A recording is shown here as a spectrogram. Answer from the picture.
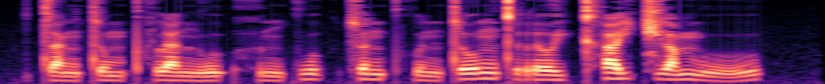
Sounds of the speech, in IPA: ta˩˦ŋto˨˩mpʰla˨˩n wu˨˩ʔhɯ˩˦ŋkwu˦˥k̚ so˦˥npʰu˩˦ntoː˥˩ŋtrɤː˧j kʰa˥˩jt͡ɕɯ˦˥a̯ muː˩˦

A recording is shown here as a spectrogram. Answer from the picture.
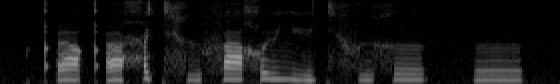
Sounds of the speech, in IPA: qʼi˩ɐ̯qʼɛ˩ħə˥tʲxʏ˩ fa˦χy˦lʲeː˩tʲ fʏ˨xə˦ | əː˨

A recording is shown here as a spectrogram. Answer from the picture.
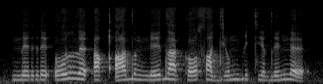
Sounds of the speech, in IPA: n̪ere ʔolːɛ ʔaqʼad̪ʌ ŋeda ku sˤadʲombi tʲad̪eŋɛ

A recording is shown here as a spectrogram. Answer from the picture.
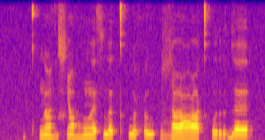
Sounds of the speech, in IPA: kʷʰɑ̃zɕɑ̃ ɦõɐ̯suɐ̯ kʰuħu | ɮɑʕɑkʰor ɡɜ

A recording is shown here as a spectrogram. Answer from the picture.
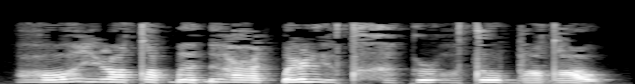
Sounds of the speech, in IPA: ɦɔɦi̤ɭotˤɨ ɓə ɗə̤ʕɪ k͡pəɭlʲɔ̤t xə̤kɹɔ̤ tobɔdˤo

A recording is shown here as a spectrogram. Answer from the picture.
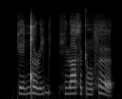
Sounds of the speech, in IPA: ke ŋ͡ǃœɭib | hĩɭaxɐ ʈõ fœ

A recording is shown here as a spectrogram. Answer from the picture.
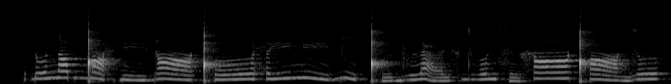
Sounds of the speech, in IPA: ɗo˧˥nɑ˥bŋ͡ǃɑ˥˩xɗyː˨˩ ɡɑː˥˩ǃʰoː˧˥ ħyː˧˥ŋyː˥˩bi˥˩ ǃʰɯ˩˧ɡvɯ˧˥ ʕy˩˧xdʱo˥nsɯ˨˩ xɑː˥ǃʰɑː˥˩ŋzo˥

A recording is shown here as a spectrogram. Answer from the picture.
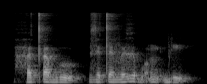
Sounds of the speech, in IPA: hɐ tʼɐ bu | zɘtɛvɘ ɣɘbɔ̰ ŋḛ bi

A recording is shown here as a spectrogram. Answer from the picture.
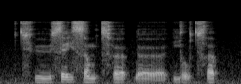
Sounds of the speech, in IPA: t͡sʰyː˨ se˥jsɐ˧mt͡sʰœː˨k̚lœː˨˩ | jo˨˩wt͡sʰɐ˧p̚

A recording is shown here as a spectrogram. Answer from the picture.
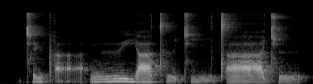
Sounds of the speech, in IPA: cʰiɳpʰa̰ | ŋʉː ja tʰɨcʰiː tʼaːcʰʉ

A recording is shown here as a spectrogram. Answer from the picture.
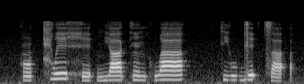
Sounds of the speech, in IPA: kɔ̃˨t̚t͡ɕwe˦ he˨ʔŋja˧kẽ˧ŋhwa˦ | kju˧ɡe˦ʔt͡sa˨ʔ

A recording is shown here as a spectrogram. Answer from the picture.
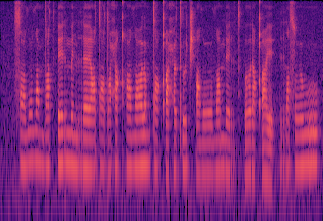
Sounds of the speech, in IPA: sˤɤ ðˤuðˤɛmdˤɛt͡sʼer menrɛː tˤadˤɤħiqʰɤ ðˤɯːm tˤa qʼeħɯtʼɯ t͡ʃʼaðˤuːðˤim ɾert͡sʼɤ ɾɛqʼe | resˤuː

